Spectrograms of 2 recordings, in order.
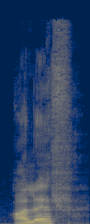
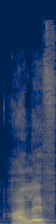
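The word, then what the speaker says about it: א: Now, these two letters are silent, as I said, aleph and ayin. Unless there is a vowel, they are silent.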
